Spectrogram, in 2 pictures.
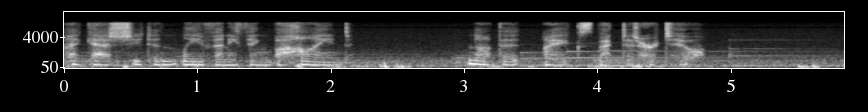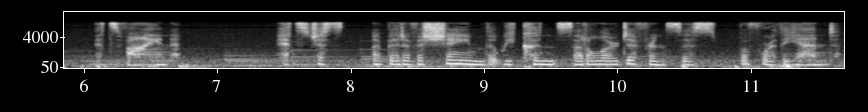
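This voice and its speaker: A woman playing a melancholy young ballet dancer in a video game, speaking softly and breathily in a restrained, reflective, measured way. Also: medium pitch, level tone, over music, natural voice. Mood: quiet, regretful. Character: melancholy young female ballet dancer and former Fatui trainee. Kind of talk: video game story dialogue.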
